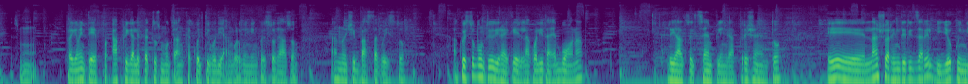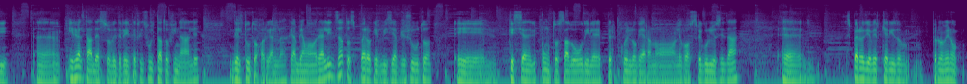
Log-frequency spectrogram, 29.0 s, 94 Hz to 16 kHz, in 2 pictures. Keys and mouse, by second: 5.3-6.9 middle drag, 8.5 middle click, 9.8 KP_0.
